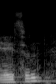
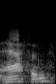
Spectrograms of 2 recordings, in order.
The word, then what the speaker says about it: Athon: statesman journal and annie aison and i just mispronounced it it should have been athen from the statesman journal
